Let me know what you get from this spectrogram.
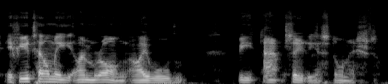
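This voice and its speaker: Deep husky man, enthusiastic. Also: moderate pace. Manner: enthusiastic, sweary fan talk. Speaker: music podcast host. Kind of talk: casual music chat.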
